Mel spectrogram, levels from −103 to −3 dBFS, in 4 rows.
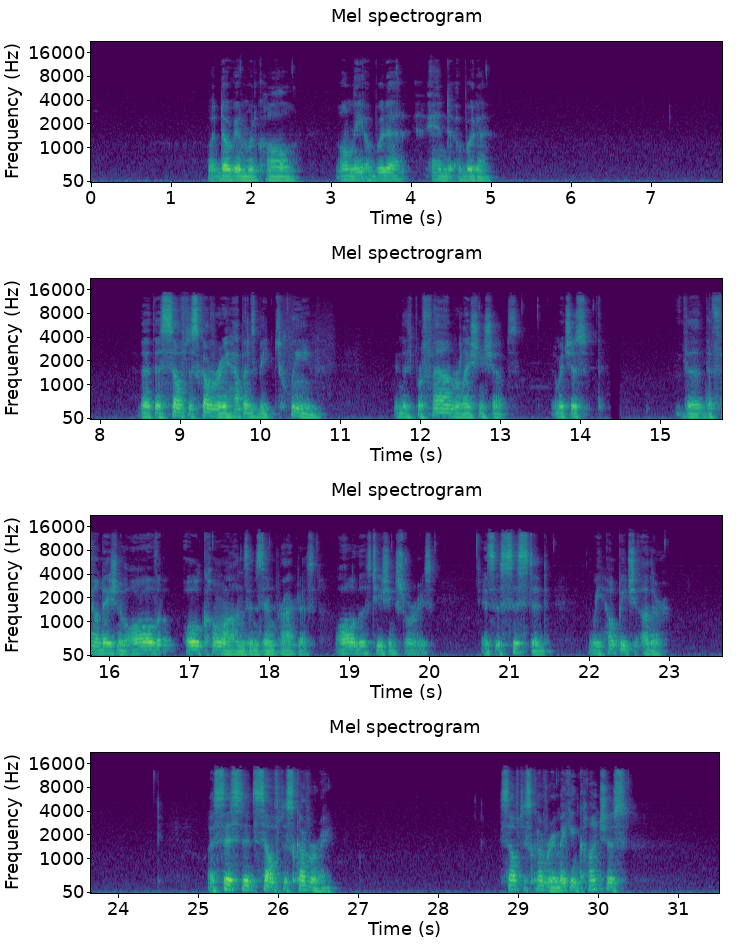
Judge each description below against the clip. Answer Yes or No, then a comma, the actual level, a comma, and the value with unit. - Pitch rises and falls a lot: No, average, 4.5 semitones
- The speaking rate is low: Yes, slow, 90 wpm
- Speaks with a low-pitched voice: Yes, very low, 85 Hz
